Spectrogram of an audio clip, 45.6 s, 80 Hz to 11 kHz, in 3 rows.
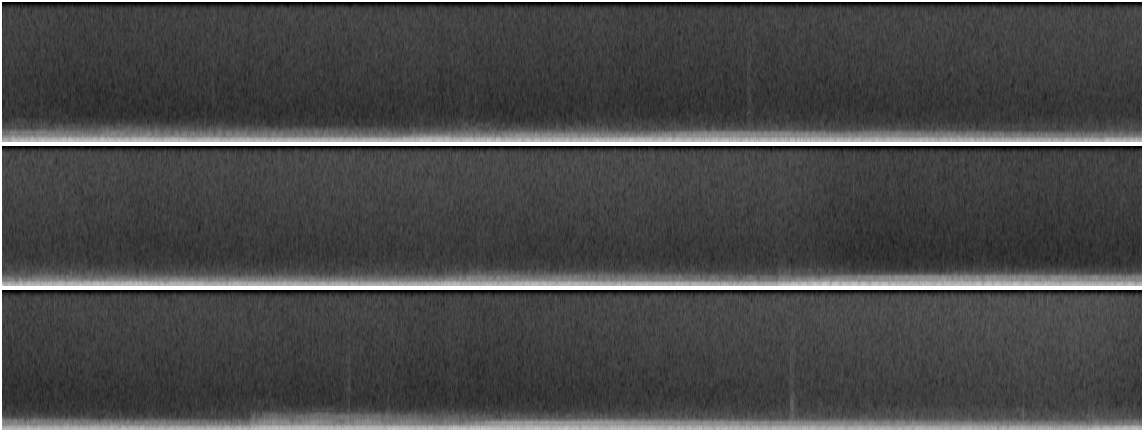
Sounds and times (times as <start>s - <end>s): Gong: 0.0s - 45.6s.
